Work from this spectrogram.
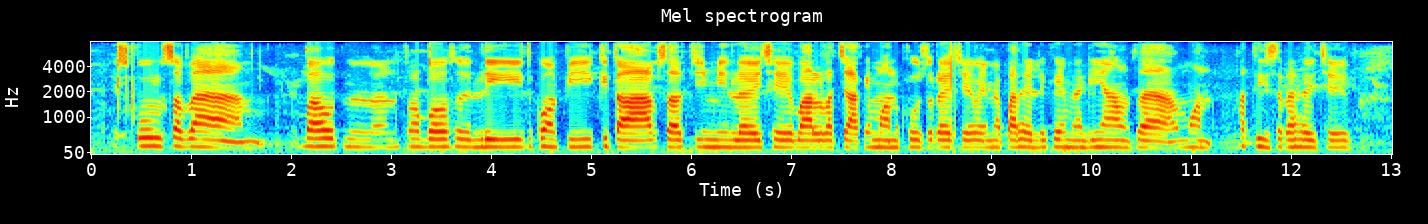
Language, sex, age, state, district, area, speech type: Maithili, female, 45-60, Bihar, Madhepura, urban, spontaneous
